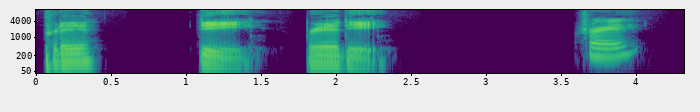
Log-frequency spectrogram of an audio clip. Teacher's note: imagine the T sound as a D because it's a lot more similar to a D when we speak fast. Pretty.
